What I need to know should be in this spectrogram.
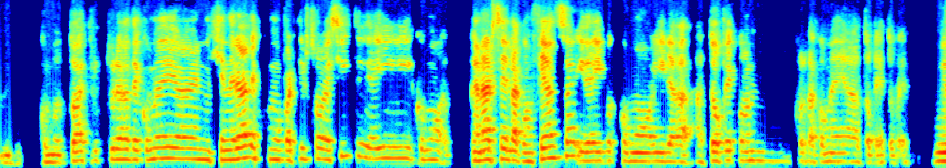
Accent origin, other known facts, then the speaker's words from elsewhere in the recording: Chile; moved away; En Chile soy un chileno más, acá soy un latino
